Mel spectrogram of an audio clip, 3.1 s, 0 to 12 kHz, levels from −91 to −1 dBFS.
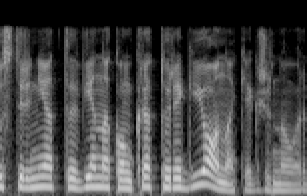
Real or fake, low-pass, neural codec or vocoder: real; 7.2 kHz; none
